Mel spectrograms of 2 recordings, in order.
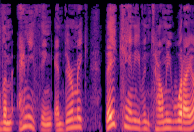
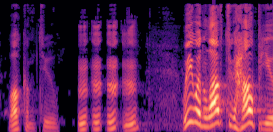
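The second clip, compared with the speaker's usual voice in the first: put-on little automated robot voice, louder; 3 semitones lower, 7 dB louder than usual. Pastor retelling a customer service call, imitating the automated greeting, little robot voice. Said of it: "that little robot voice came on".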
